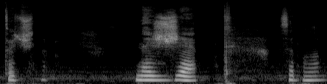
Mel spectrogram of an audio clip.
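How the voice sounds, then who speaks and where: A woman's voice: medium pitch, monotone, takes it slowly. A young woman casually commenting on a game she is streaming, playful and crude, muttering to herself. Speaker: streamer playing a video game.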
